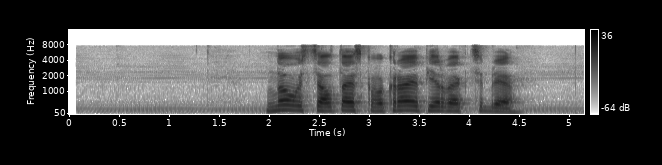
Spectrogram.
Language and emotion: Russian, neutral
